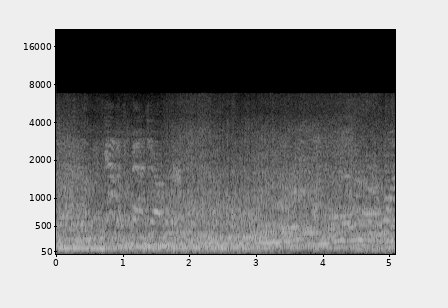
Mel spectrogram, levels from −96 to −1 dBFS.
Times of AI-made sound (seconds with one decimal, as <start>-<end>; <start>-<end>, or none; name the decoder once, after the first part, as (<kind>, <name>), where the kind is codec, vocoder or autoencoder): 0.0-0.7 (codec, SNAC); 3.4-4.2

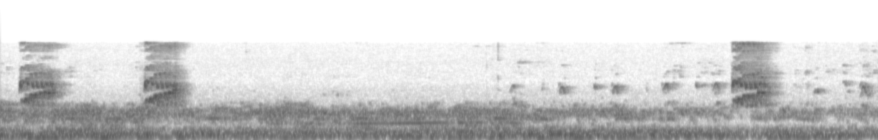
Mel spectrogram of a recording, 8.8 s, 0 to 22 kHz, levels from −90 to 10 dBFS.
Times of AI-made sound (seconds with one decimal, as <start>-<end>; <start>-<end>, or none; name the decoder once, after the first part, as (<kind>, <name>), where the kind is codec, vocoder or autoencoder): none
